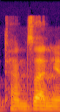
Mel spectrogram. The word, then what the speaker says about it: Tanzania: Safari uh in Africa Tanzania I believe or Tanzania is the locals pronounce it um so something that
